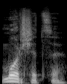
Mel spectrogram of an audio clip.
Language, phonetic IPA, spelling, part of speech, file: Russian, [ˈmorɕːɪt͡sə], морщиться, verb, Ru-морщиться.ogg
- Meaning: 1. to wrinkle (to pucker or become uneven or irregular) 2. to knit one's brows 3. to make a wry face, to wince 4. to crease, to wrinkle up (of clothes) 5. passive of мо́рщить (mórščitʹ)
